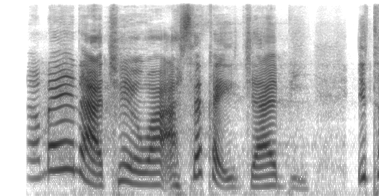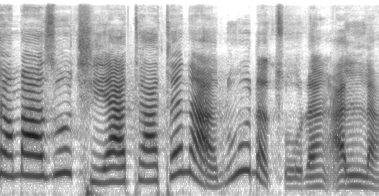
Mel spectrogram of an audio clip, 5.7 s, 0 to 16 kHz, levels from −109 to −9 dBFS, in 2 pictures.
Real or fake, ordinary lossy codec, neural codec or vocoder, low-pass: fake; none; vocoder, 44.1 kHz, 128 mel bands, Pupu-Vocoder; 14.4 kHz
